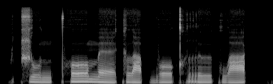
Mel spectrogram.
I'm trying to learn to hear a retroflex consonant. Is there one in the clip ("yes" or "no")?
no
